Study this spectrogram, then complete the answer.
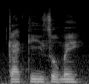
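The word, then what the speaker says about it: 書き初め: cũng là some thôi, nhưng mà trong cái trường hợp này thì nó biến âm đi, đọc là zome nhá. Từ này thì nó sẽ đọc là kakizome. Đấy, cái này các bạn phải học thuộc nhé.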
